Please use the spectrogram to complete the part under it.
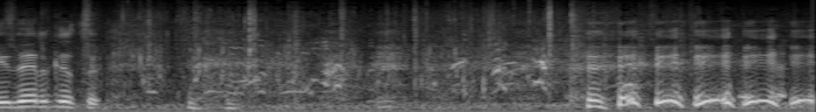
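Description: Shallow water splashes under running feet.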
